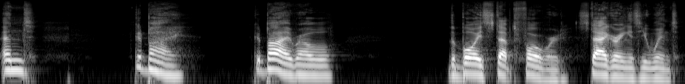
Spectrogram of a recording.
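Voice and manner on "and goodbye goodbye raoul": higher woman's voice, halting between words; grave, changed voice. Acted. Woman bidding Raoul goodbye, grave and changed. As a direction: part gently, pausing before each farewell. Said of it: "grave and changed voice".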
